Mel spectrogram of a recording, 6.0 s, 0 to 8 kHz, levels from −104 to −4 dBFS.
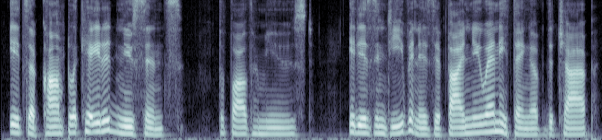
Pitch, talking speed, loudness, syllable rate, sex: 145 Hz, 180 wpm, -19 LUFS, 5.5 syllables/s, female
